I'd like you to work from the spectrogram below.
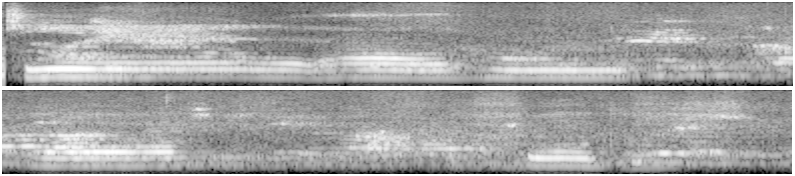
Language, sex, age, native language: Icelandic, female, 8, Icelandic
